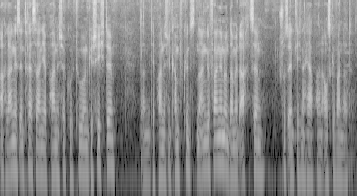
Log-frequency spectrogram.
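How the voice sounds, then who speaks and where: A man speaks at a very fast pace with a fairly low voice. His intonation stays fairly even. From Munich, Bavaria. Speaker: martial arts master. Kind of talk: TV interview. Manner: halting.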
